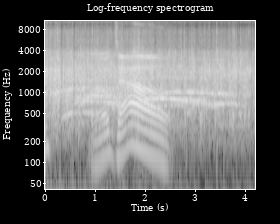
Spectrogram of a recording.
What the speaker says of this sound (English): can we give them applause for them?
